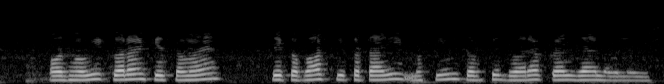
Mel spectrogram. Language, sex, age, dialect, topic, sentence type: Magahi, female, 25-30, Western, agriculture, statement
